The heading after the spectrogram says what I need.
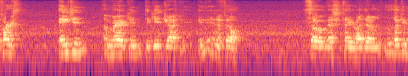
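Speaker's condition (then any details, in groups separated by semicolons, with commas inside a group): Cerebral palsy; from birth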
